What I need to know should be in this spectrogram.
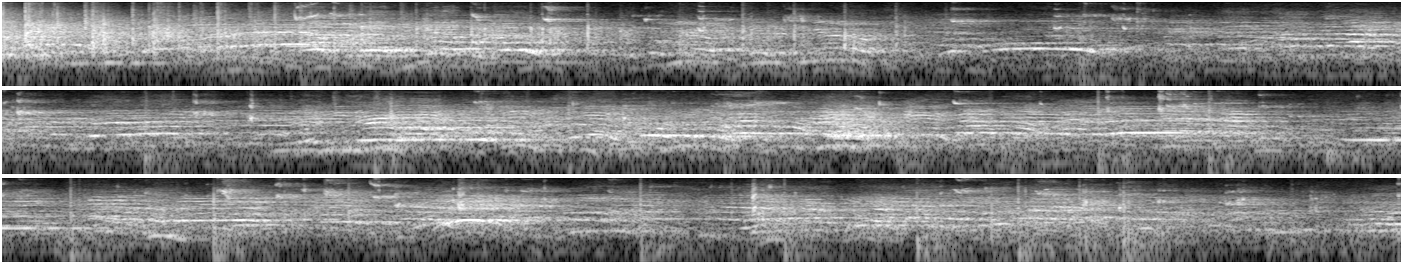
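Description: A crowd chatters and murmurs in a large echoing gym.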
